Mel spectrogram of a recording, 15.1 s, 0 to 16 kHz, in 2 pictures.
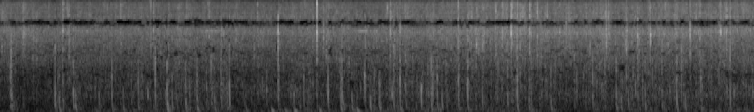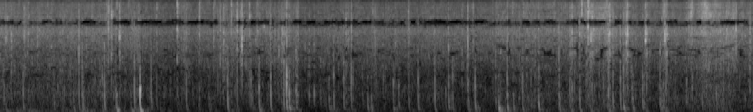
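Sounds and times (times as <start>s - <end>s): rain falling: 0.0s - 15.0s.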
